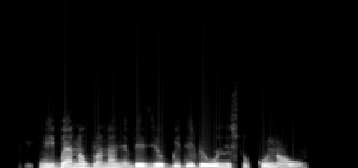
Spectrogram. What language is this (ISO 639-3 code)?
gej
